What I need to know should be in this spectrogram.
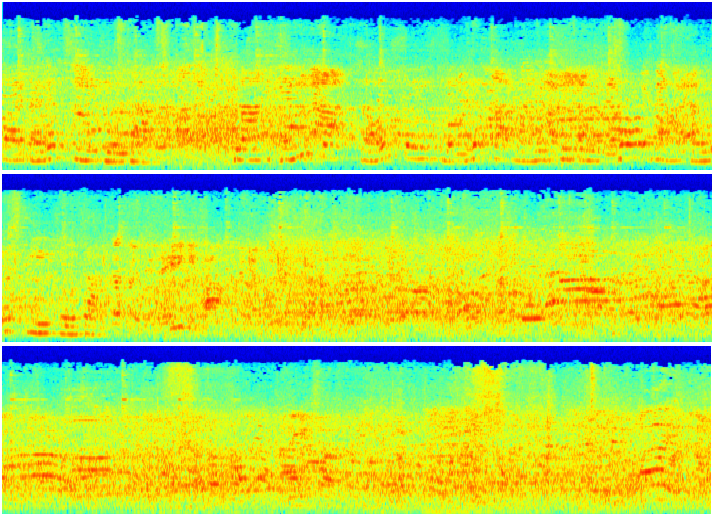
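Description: A crowd of young people chatter and call out nearby, outdoors.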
